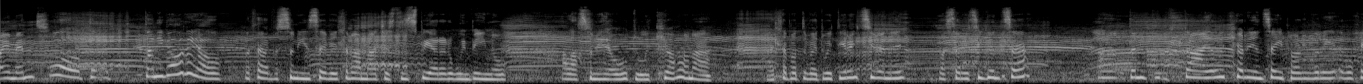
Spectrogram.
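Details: Welsh Black Mountain sheep bleating in a flock: overlapping wavering, nasal bleats with several voices calling almost continuously, some rising and falling, with short sharp clicks and knocks between calls.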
